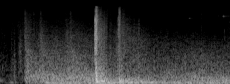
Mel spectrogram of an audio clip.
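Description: A loud explosion bursts nearby.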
